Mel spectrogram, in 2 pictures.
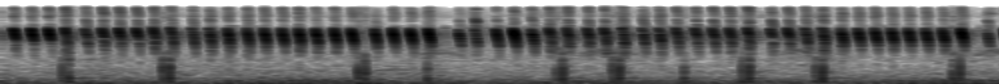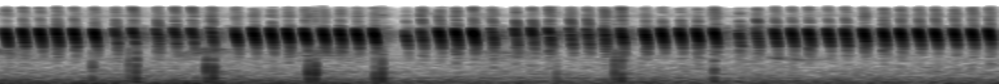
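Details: Continuous plain prinia song lasting ten seconds, a dense, pulsing trill of high clicking notes with slight swells in loudness and occasional low knocks.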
